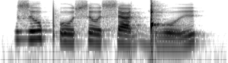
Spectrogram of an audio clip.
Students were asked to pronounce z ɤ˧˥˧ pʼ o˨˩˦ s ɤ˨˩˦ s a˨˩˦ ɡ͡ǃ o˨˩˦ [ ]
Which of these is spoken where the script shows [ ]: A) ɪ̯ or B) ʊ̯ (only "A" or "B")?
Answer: A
